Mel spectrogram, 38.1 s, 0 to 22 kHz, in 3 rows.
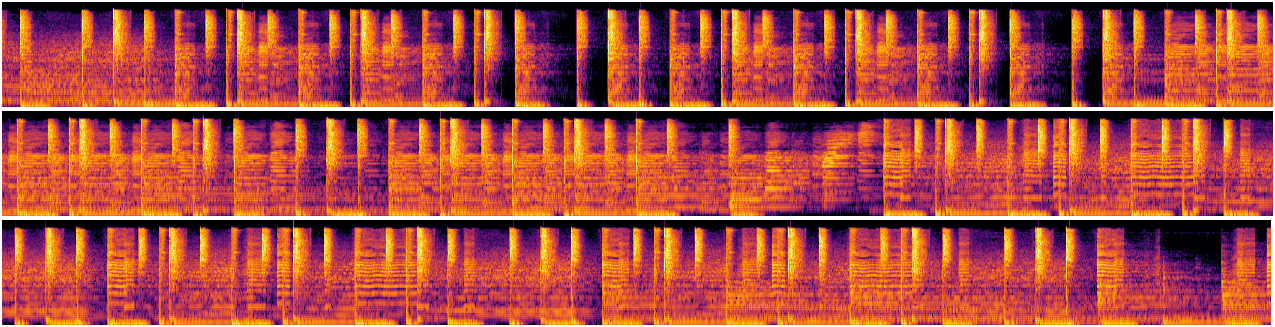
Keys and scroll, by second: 3.4 Escape, 16.4 Escape, 22.4 Delete, 23.4-24.2 typing, 37.7 ctrl+z.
